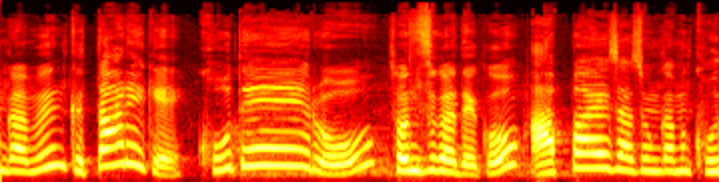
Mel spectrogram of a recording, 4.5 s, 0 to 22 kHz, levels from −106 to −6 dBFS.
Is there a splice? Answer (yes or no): yes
